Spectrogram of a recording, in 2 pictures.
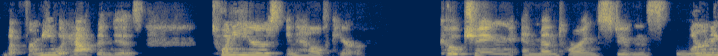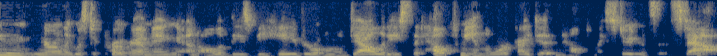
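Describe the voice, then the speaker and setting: A woman and network host from Southern California, telling stories in a self-deprecating, animated way with a somewhat nasal voice. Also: medium pitch, normal speed. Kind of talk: casual conversation. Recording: roomy echo.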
